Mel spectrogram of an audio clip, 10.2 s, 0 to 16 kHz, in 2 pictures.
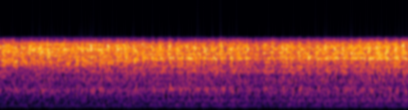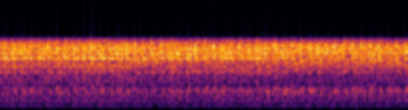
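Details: Nissan Micra 1.0 16V, noise improved after belt tensioning: steady idle with light fast ticking about one and a half per second; valve tapping at idle, suspected, not confirmed.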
